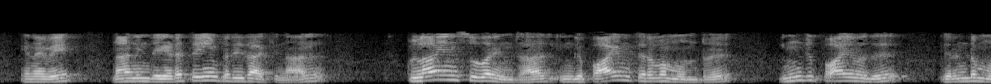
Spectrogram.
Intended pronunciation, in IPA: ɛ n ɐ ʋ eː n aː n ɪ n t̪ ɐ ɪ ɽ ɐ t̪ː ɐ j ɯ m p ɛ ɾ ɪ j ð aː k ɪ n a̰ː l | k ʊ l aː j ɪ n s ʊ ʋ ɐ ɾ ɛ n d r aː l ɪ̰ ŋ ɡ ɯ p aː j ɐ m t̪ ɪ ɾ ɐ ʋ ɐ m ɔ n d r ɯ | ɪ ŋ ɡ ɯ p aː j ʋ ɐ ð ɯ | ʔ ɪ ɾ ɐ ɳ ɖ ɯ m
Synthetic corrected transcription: ɛ n ɐ ʋ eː n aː n ɪ n d̪ ɐ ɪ ɽ ɐ t̪ː ɐ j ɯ m p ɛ ɾ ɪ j ð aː k ɪ n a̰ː l | k ʊ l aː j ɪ n s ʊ ʋ ɐ ɾ ɛ n d r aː l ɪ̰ ŋ ɡ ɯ p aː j ɐ m t̪ ɪ ɾ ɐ ʋ ɐ m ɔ n d r ɯ | ɪ ŋ ɡ ɯ p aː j ʋ ɐ ð ɯ | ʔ ɪ ɾ ɐ ɳ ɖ ɯ m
